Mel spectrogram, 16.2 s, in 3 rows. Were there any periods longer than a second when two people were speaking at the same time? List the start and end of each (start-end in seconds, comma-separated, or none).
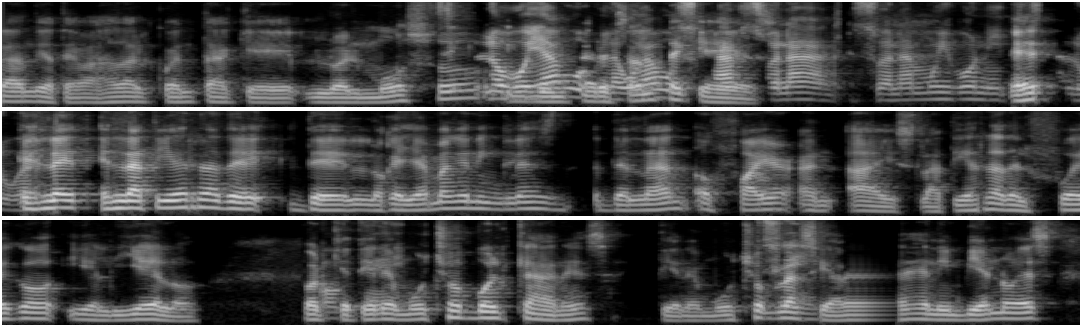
2.1-3.9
